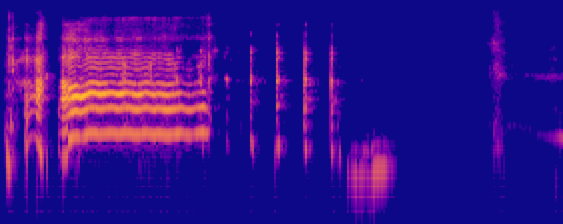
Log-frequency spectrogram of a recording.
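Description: A person's voice: a brief burst, then one long, slightly wavering held vocal sound lasting about a second and a half, likely a drawn-out reaction to the photo, followed by a few faint clicks and a short falling hum near the end.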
